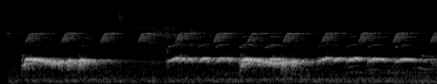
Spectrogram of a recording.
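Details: Local Indonesian zebra dove, called antique, singing the suguh tamu or penyambut tamu style, meaning welcoming guests: a steady, vibrating, trilled coo held in two long phrases, with quick high chirps repeated at a regular pace above it.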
